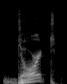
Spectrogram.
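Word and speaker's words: Dordt: of Chapel has there at Dort the D silent University I'm just saying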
